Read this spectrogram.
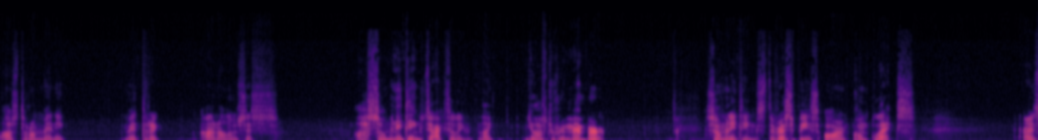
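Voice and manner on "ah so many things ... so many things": fast, high, flustered; rattling off how much to remember; excited overwhelm. Real, not acted. Same words repeated, excited take.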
